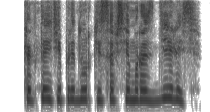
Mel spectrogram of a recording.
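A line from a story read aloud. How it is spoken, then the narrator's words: Cheerful chirping. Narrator (Russian): весело щебетала Миси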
